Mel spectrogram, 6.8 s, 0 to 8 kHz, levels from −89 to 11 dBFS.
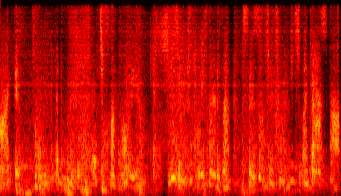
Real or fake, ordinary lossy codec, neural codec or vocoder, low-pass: fake; Opus, 32 kbps; codec, 44.1 kHz, 0.9 kbps, DAC; 7.2 kHz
